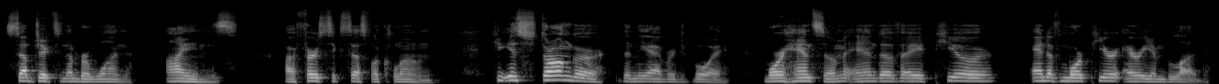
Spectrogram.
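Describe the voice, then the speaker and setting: A man voicing a formal, menacing Nazi officer with a German accent and a slow, deliberate delivery. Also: medium pitch, lightly acted. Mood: proud.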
